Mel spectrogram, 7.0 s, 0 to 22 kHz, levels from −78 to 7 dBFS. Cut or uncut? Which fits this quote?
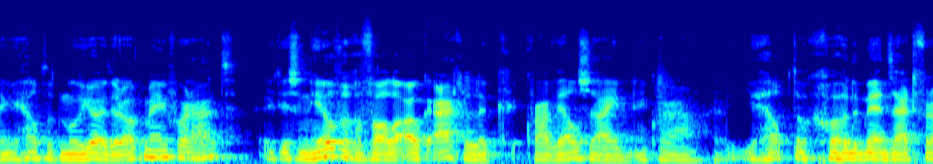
cut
